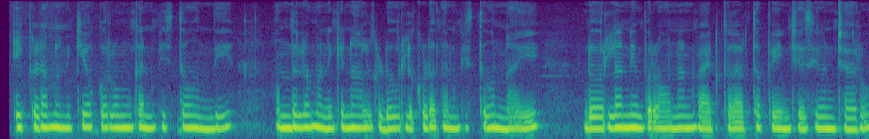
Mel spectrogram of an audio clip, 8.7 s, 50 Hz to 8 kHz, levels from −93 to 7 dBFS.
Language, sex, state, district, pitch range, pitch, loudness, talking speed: Telugu, female, Andhra Pradesh, Manyam, 210-225 Hz, 220 Hz, -13 LUFS, 165 wpm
